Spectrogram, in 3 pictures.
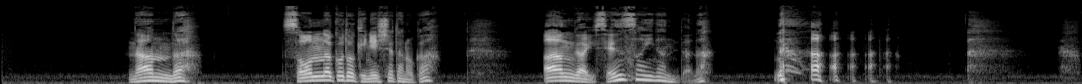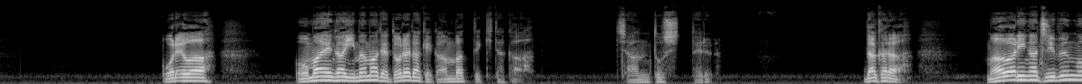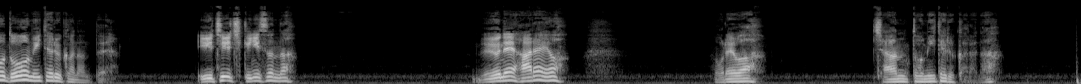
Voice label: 優しい 親友

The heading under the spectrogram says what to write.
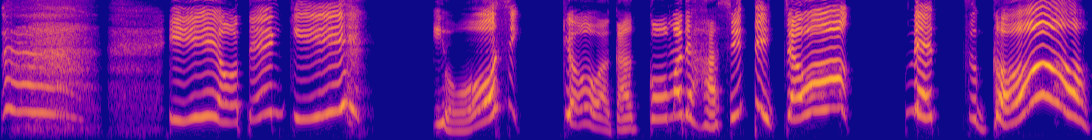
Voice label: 女子

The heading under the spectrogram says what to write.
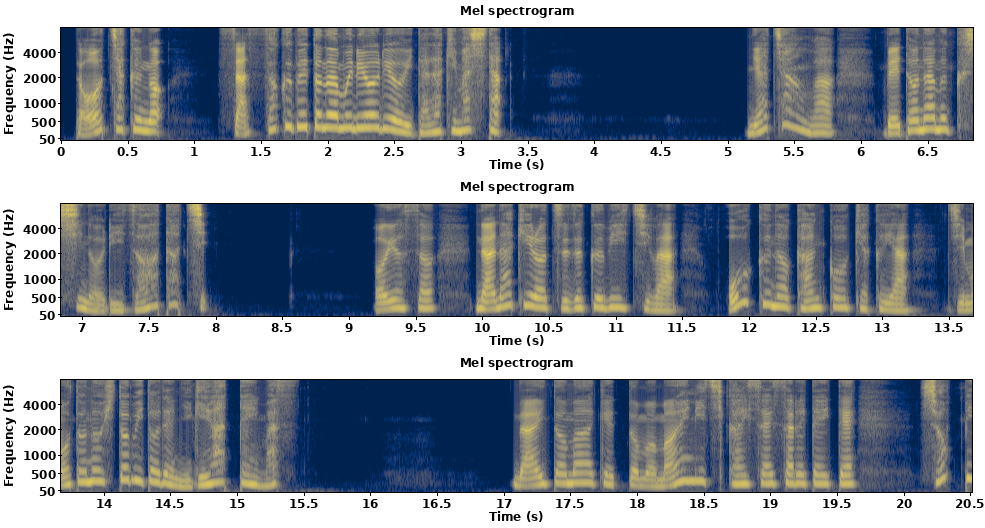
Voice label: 旅番組ナレーション

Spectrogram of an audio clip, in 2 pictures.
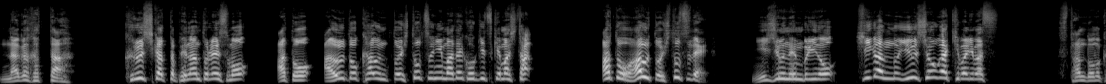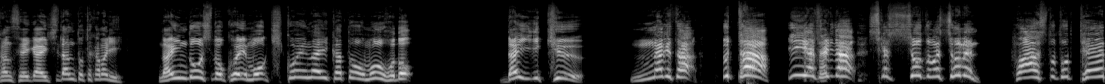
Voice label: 実況

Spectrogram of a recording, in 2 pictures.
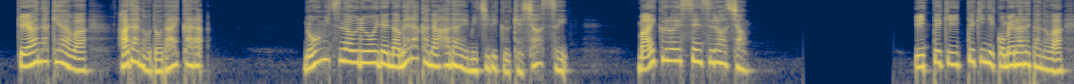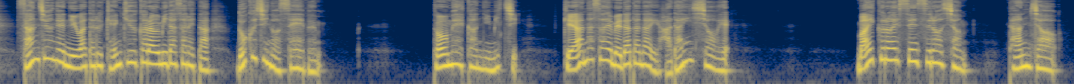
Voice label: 化粧品CMナレーション

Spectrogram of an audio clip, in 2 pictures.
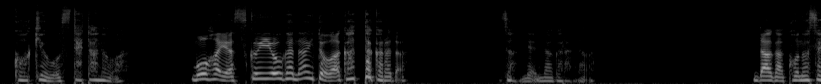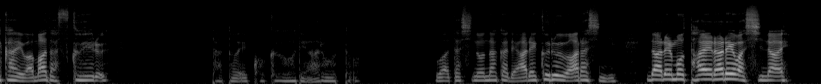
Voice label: セリフ シリアスな女性

